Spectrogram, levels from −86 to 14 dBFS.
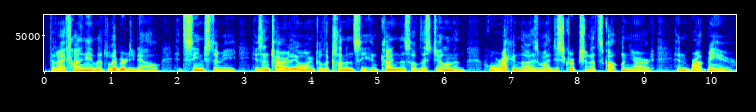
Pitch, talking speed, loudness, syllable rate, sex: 105 Hz, 190 wpm, -20 LUFS, 5.7 syllables/s, male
